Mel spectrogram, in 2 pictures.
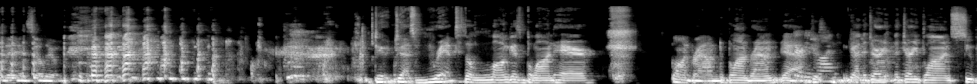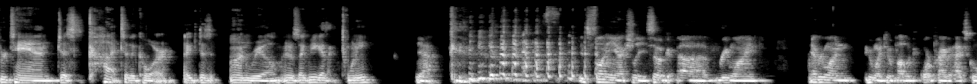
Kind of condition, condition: fault, poor sound quality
